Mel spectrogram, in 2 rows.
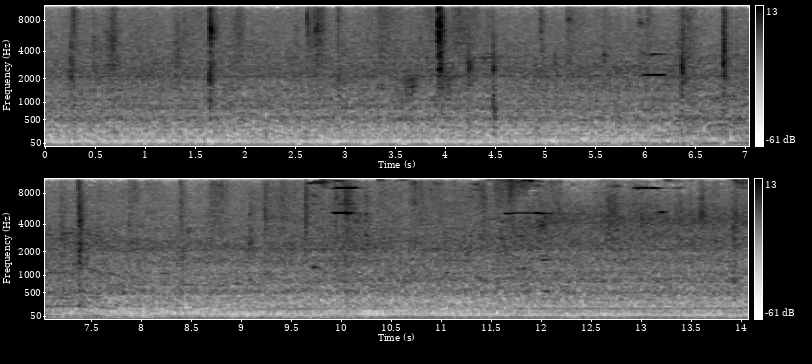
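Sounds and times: bus diesel engine idling: 0.0s - 14.0s.

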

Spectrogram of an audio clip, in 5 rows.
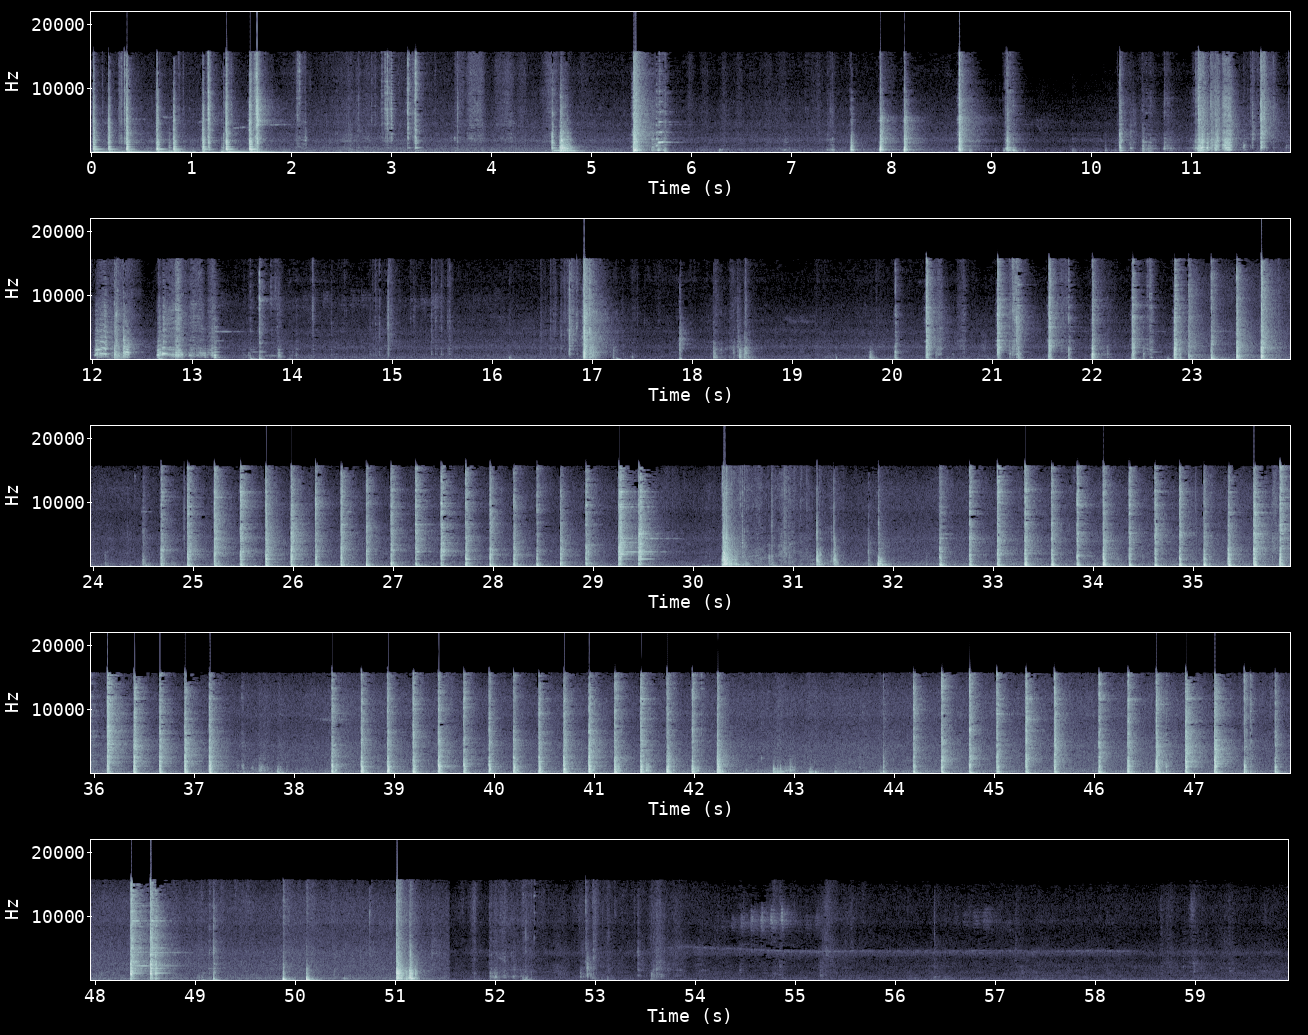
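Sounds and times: hollow knocks of bamboo poles: 0.0s - 2.2s, 4.6s - 5.9s, 7.4s - 9.4s, 19.7s - 29.7s, 30.3s - 50.3s
shovel chopping bamboo: 0.0s - 2.2s, 4.6s - 5.9s, 7.8s - 9.3s, 10.3s - 13.9s, 16.7s - 17.2s, 20.0s - 23.9s, 24.5s - 37.6s, 38.4s - 42.4s, 44.2s - 49.3s.

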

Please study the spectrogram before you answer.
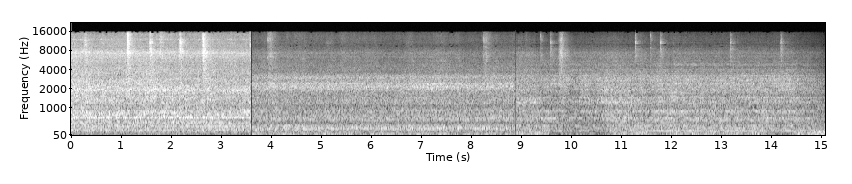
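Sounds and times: truck engine and road drone: 0.0s - 15.0s.

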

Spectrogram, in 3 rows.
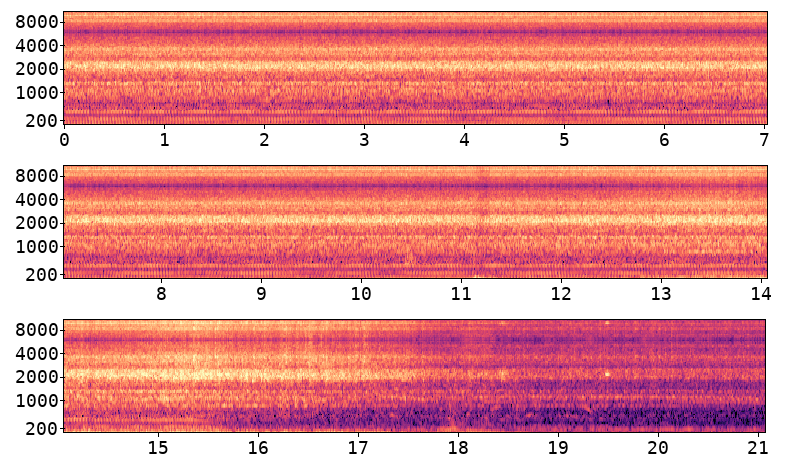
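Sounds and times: car engine idling: 0.0s - 21.0s
low thump: 11.1s - 11.6s.

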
